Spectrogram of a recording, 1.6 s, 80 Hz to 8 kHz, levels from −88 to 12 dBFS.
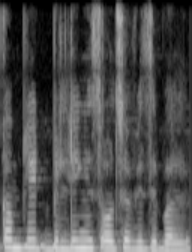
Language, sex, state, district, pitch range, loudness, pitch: English, female, Arunachal Pradesh, Longding, 225-250 Hz, -13 LUFS, 240 Hz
